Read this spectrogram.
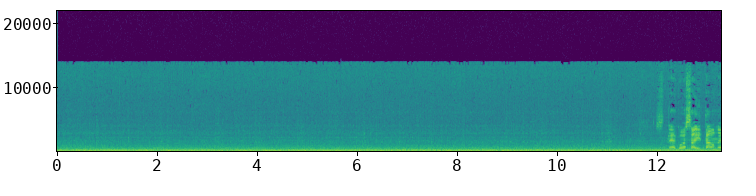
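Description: A bus engine drones steadily while driving along a road.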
